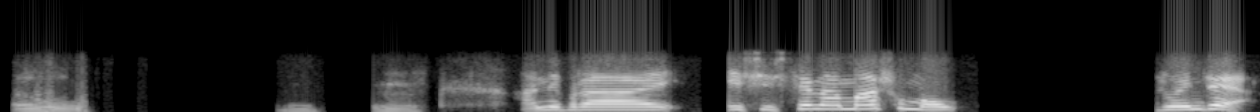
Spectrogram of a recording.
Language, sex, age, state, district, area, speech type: Bodo, male, 45-60, Assam, Kokrajhar, rural, conversation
